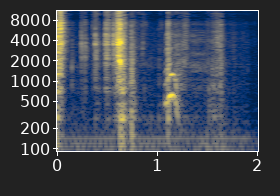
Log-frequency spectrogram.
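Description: Cardboard and paper packaging being handled while unboxing a camera kit: a run of short clicks and knocks in the first second, the sharpest about half a second in, then faint handling. A brief "ooh" is voiced about a second in.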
